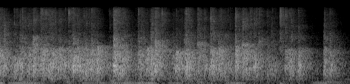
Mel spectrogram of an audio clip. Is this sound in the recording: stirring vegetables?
no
